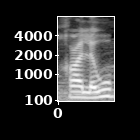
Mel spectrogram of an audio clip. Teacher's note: خَلَوْا خا کو موٹا پڑھنا ہے ، واو مدہ کو ادا کرنا ہے، خَلَوْا پڑھنا ہے، خَلُو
